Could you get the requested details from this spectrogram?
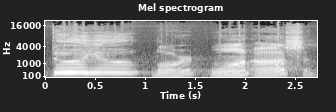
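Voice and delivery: loud high slow eager question; eager plea. Acted. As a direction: burst out, then draw it out. Disciples asking again.

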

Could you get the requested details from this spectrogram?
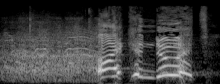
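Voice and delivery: high, stretched-out eager cry; excited. Retold or imitated. Retelling his eagerness in the fire truck, excited. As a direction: act out a thrilled would-be fireman. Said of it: "I was excited".

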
